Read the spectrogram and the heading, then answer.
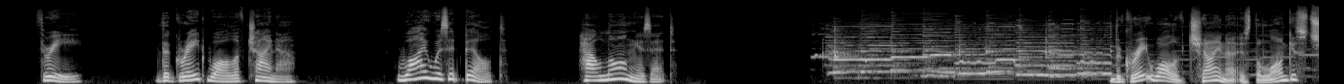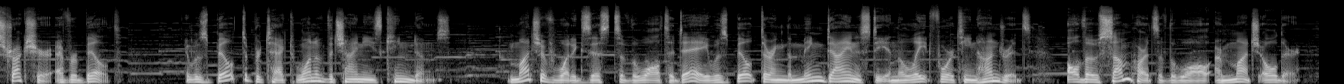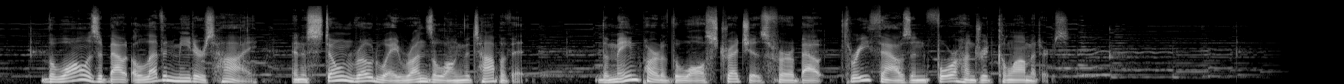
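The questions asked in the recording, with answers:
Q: Why was it built?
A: To protect one of the Chinese kingdoms

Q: How long is it?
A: About 3,400 kilometers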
